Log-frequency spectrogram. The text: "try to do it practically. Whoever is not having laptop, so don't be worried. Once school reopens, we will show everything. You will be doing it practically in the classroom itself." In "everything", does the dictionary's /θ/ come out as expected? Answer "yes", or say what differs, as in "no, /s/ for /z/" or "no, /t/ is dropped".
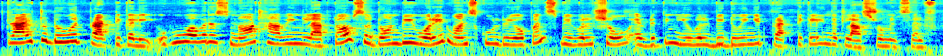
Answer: no, /t/ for /θ/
